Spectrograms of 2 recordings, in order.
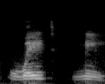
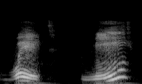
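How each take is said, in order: First: Said as one phrase with no pause. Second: A pause after wait, then me asked.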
